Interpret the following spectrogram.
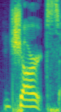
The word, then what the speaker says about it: Jarts: It's Jarts. I was pronouncing it incorrectly. I was pronouncing the J as a Y. Yart sounded better like yard darts to me.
